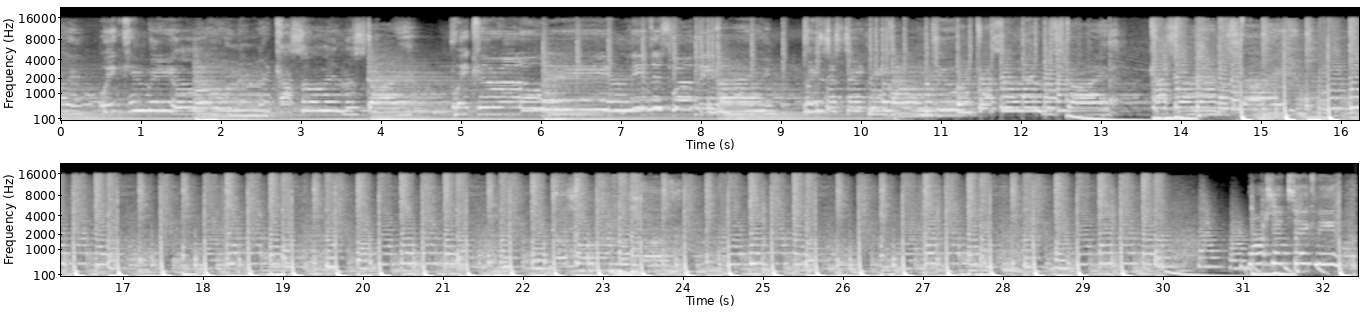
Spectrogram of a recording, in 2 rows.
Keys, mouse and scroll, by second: 0.3 shift+middle click, 1.4 shift+e, 1.7 space, 1.9 scroll up 1, 2.2 shift+middle click, 3.8 b, 5.4 click, 10.3 scroll up 1, 10.6 click, 11.2 shift+middle click, 11.8 scroll down 1, 12.4 ctrl+z, 13.5-16.6 drag, 16.6-17.0 scroll up 1, 17.0 space, 18.0 click, 21.3-32.4 drag.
